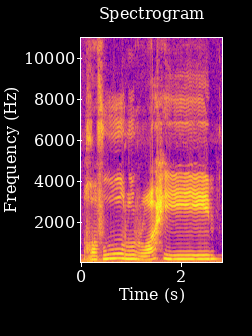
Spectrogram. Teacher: ویسے یہ تھا غفور رحیم, لیکن ادغام بلا غنہ ہونے کی وجہ سے ہم اس کو پڑھیں گے غفور الرحیم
